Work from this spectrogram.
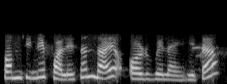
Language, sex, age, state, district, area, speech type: Nepali, female, 18-30, West Bengal, Darjeeling, rural, conversation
